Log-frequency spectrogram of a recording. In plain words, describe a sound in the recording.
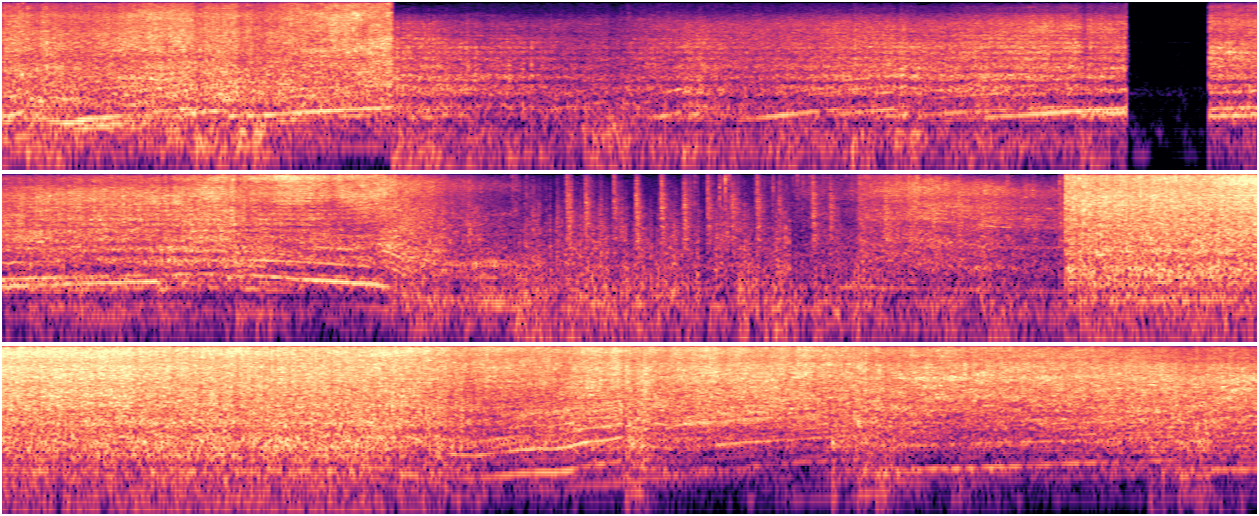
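Drag racing car engines roar loudly and rev up and down as cars speed away.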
